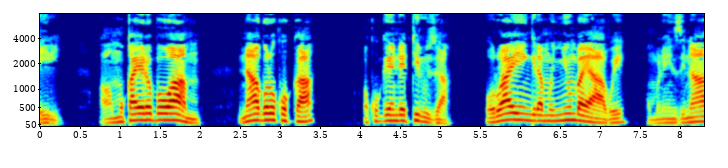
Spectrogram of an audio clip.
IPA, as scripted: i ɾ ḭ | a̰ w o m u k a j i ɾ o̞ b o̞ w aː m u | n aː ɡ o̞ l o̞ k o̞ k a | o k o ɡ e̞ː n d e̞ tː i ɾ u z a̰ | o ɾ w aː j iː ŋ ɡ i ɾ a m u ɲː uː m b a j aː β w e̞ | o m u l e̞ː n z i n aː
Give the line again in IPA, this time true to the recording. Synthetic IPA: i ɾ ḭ | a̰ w o m u k a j e ɾ o̞ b o̞ w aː m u | n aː ɡ o̞ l o̞ k o̞ k a | o k u ɡ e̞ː n d e̞ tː i ɾ u z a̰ | o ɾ w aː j iː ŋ ɡ i ɾ a m u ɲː uː m b a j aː β w e̞ | o m u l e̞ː n z i n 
